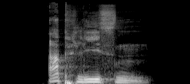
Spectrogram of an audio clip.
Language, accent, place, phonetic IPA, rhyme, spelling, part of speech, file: German, Germany, Berlin, [ˈapˌliːsn̩], -apliːsn̩, abließen, verb, De-abließen.ogg
- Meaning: inflection of ablassen: 1. first/third-person plural dependent preterite 2. first/third-person plural dependent subjunctive II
